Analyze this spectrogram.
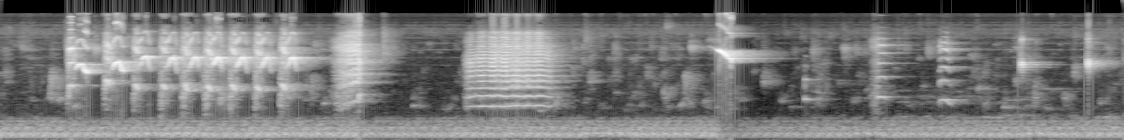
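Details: Cucak keling singing nonstop with full varied filler, used to lure other cucak keling into singing: buzzy rattling trills, a rapid harmonic stutter and sharp chips, over a steady low hum.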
